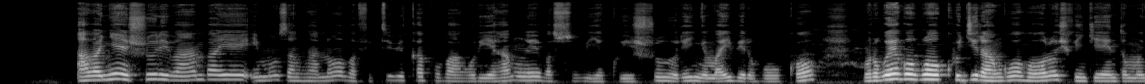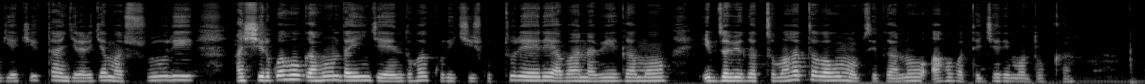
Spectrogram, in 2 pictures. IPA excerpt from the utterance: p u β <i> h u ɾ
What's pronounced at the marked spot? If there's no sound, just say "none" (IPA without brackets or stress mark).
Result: a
